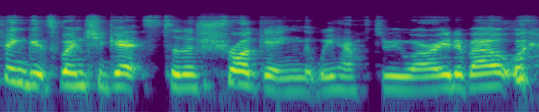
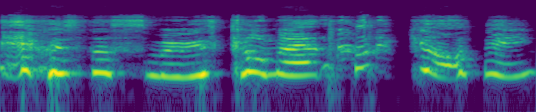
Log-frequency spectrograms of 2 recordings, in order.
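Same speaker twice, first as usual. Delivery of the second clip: crying with laughter, higher; 11 semitones higher than usual. Explaining which comment set off the laughter, crying with laughter. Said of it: "I'm really tearing up now".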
